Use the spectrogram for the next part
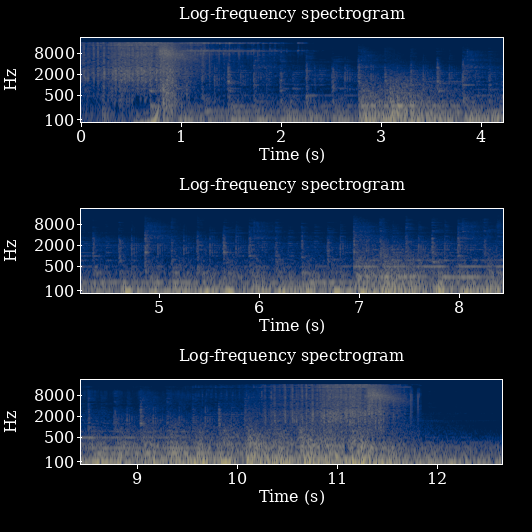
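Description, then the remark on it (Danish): A large plastic bottle of Danish water is squeezed and handled, giving dense, irregular crinkling and crackling that runs steadily for about ten seconds before stopping. No one speaks. “Og svaret er den store flaske med dansk vand.”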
